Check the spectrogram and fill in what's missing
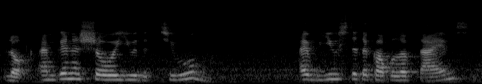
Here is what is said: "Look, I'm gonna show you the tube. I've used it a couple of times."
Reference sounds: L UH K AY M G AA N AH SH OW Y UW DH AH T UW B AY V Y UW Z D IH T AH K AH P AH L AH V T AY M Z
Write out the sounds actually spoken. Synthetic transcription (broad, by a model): L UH K AY M G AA N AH SH OW Y UW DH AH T UW B AY V Y UW S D IH T AH K AH P AH L AH V T AY M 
